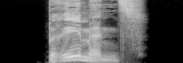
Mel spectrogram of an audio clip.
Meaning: genitive singular of Bremen
- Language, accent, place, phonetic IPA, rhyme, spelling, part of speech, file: German, Germany, Berlin, [ˈbʁeːməns], -eːməns, Bremens, noun, De-Bremens.ogg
